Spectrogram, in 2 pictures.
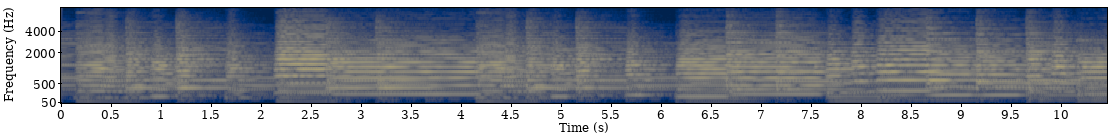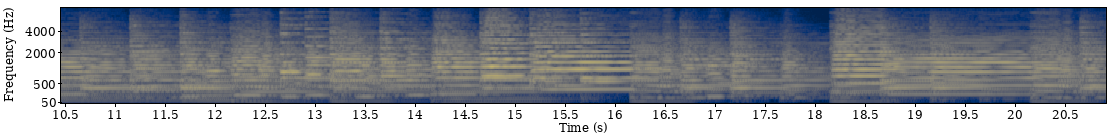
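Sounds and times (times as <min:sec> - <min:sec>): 
trombone: 0:00.1 - 0:20.8.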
